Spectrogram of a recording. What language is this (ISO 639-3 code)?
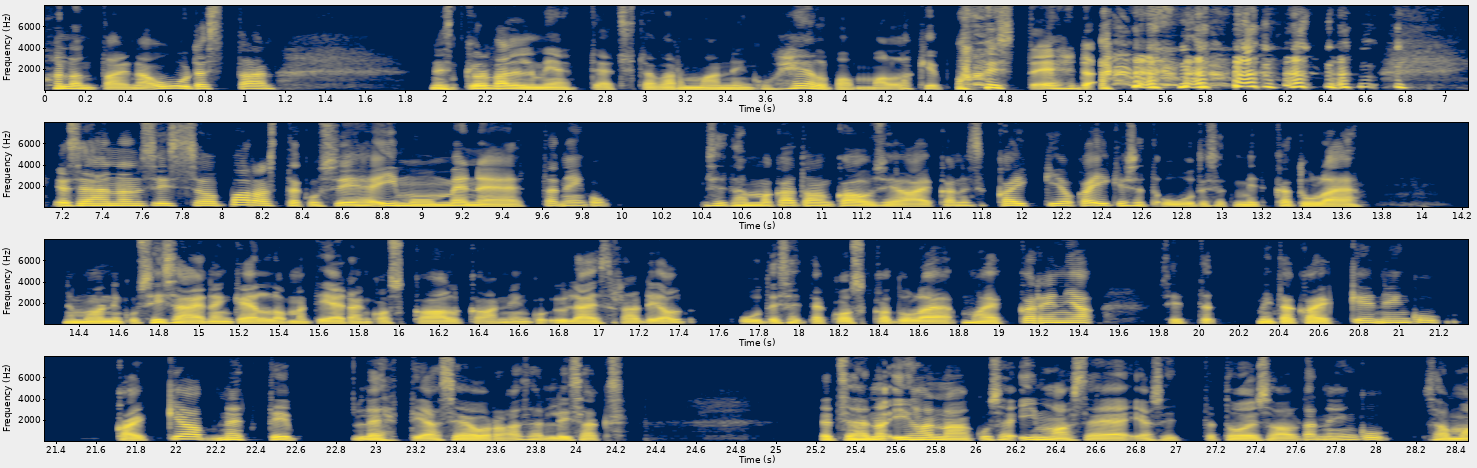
fin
